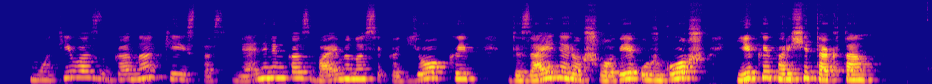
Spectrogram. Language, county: Lithuanian, Šiauliai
